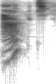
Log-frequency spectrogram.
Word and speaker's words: ACT: deeper here in summary act is pronounced act not a ct because it's ultimately behavior oriented the goal is mindful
